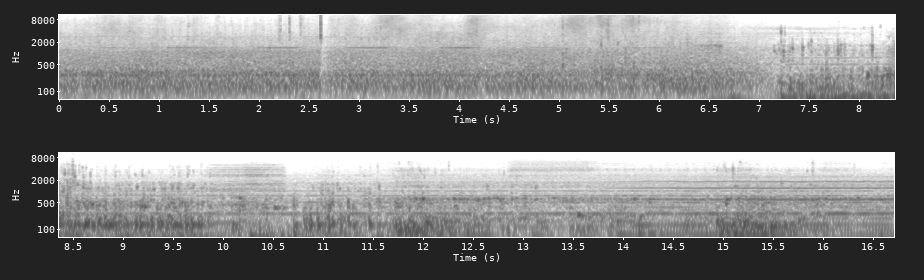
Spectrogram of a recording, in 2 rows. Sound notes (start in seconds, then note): 0.2 electronic feedback; 2.2 clicking; 7.8 water splashes; 12.7 underwater sounds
